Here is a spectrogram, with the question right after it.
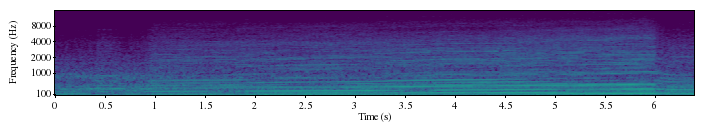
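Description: Race car engines drone loudly and continuously on the North Wilkesboro track in an ARCA series racing video game, pitches rising and overlapping as cars accelerate, with no talk.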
